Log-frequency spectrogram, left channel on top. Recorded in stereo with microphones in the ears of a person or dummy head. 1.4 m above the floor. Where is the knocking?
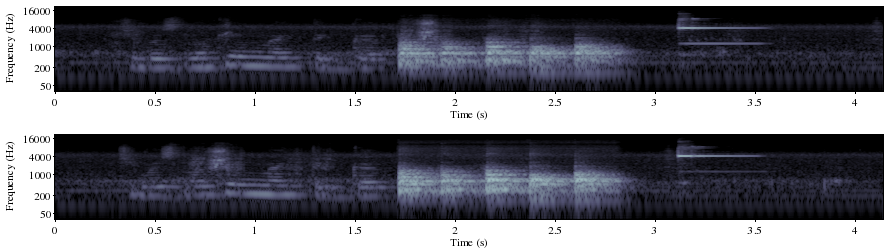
80° right, 0.8 m.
